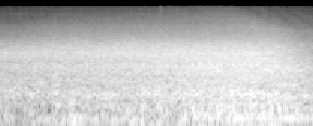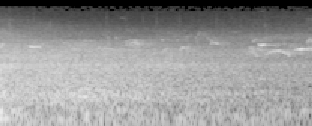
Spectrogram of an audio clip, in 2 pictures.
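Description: A motor vehicle driving past, its noise rising to a peak and falling away about four seconds in. Birds chirp faintly near the end.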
